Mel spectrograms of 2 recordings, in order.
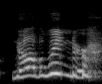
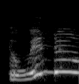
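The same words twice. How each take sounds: First: "winder" ending in -er; loud, raised, insisting on "winder"; insistent country pronunciation. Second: "window" with a clear -ow ending; high, loud, questioning "window"; incredulous correction. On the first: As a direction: correct it firmly to "winder". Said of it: "never heard anyone say winder". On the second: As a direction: check the word "window" in disbelief. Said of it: "I was like". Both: Retold or imitated.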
